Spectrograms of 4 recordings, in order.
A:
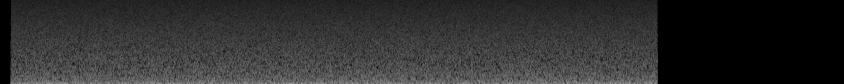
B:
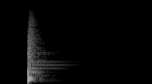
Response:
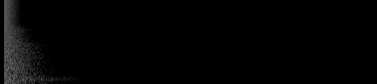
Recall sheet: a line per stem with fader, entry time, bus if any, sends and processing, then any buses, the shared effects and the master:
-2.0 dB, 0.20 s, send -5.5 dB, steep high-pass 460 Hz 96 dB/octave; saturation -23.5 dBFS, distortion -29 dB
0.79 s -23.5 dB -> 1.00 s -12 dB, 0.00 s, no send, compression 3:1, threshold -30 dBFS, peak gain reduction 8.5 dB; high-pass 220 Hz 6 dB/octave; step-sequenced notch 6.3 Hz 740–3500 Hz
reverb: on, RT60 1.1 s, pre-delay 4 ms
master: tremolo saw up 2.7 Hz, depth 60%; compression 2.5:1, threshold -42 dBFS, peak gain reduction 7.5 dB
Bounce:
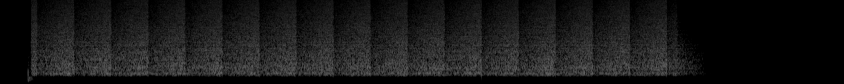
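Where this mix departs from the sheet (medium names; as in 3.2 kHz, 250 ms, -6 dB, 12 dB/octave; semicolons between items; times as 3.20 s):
stem A -2.0 dB -> -8.5 dB; master: missing compression 2.5:1, threshold -42 dBFS, peak gain reduction 7.5 dB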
